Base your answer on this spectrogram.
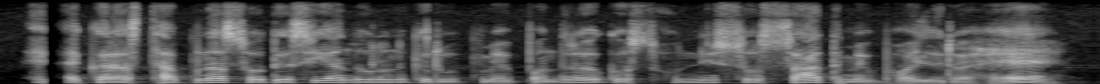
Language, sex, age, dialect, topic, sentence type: Bhojpuri, male, 25-30, Northern, banking, statement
